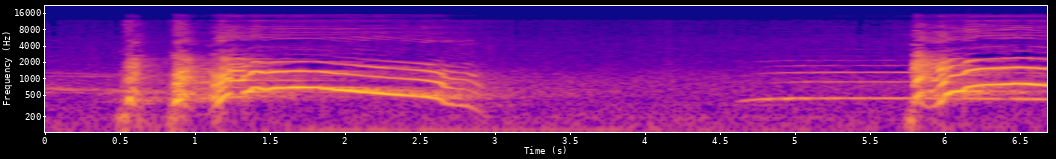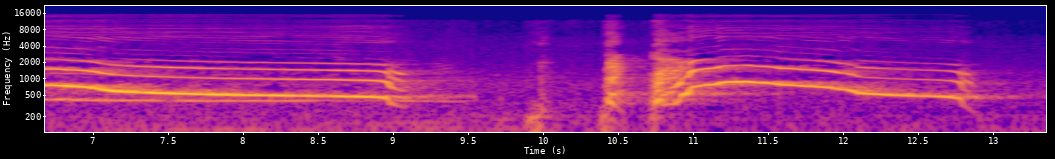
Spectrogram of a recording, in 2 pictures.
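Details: A gray wolf (Canis lupus) in a forest gives three long, drawn-out howls, each sliding gently downward before breaking off.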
